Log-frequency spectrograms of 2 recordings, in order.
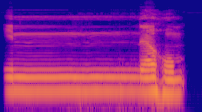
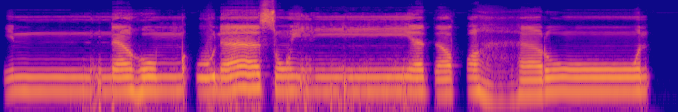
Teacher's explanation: So you do the ghunna for 2 seconds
